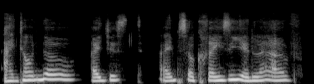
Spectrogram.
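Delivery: high, loud mock French lovesick; hammed-up French accent. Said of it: "That's a good accent right there".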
